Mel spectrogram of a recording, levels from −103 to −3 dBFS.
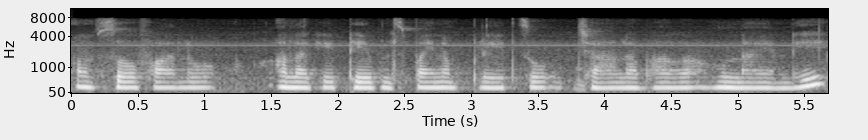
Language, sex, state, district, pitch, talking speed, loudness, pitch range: Telugu, female, Andhra Pradesh, Annamaya, 175 Hz, 95 wpm, -18 LUFS, 170-180 Hz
